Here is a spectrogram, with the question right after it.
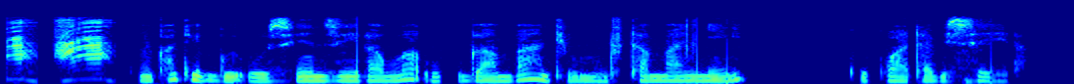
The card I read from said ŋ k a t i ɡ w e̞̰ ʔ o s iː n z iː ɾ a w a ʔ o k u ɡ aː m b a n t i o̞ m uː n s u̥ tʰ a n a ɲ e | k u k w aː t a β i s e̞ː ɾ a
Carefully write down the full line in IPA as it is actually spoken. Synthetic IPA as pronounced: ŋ k a t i ɡ w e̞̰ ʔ o s iː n z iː ɾ a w a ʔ o k u ɡ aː m b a n t i o̞ m uː n t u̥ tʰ a m a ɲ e | k u k w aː t a β i s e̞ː ɾ a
